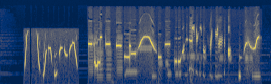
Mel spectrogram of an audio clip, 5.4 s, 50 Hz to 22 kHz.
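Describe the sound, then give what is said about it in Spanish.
A lively burst of electronic robot chatter in the style of the droid R2-D2, made partly from electronic sounds, whistles, tubes and a synthesizer-distorted voice: rapid warbling whistles, swooping pitch bends and quick chirpy beeps tumbling over one another for several seconds, with no voices. “Archurichu usa la mitad, bueno, parte de sonidos electrónicos, usa silbatos, tubos y su propia voz deformada por sintetizador.”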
